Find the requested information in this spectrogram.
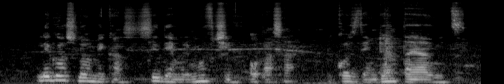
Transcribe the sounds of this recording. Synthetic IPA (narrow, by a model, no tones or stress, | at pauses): liɡoslɔmekasːidɛ̃mɹimuvt͡ʃifɔbasab̥ikɔs̬dɛ̃mdɔ̃ntajawit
